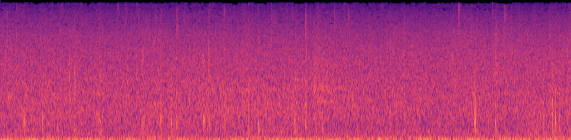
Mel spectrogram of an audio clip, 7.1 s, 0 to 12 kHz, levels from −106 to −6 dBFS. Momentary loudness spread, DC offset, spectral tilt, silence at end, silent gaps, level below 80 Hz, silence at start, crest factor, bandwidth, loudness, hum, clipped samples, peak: 2 LU; under 0.1%; -3 dB/octave; 0 s; none; -42 dBFS; 0 s; 18 dB; 11.5 kHz; -35 LUFS; none; under 0.1%; -18 dBFS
